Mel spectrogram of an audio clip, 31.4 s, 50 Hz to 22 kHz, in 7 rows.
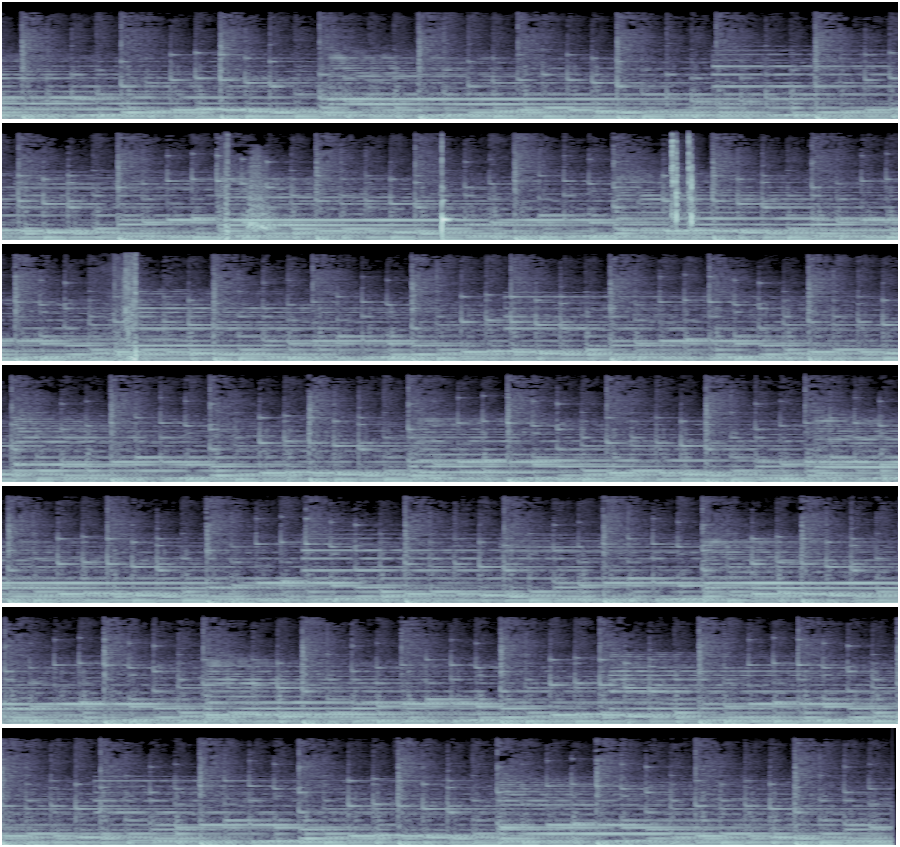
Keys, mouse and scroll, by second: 2.7 click, 3.2 middle click, 4.7 e, 8.4 middle click, 9.0 middle click, 10.0 click, 10.6 middle click, 11.0 middle click, 11.9 e, 13.7 click, 14.0 middle click, 14.6 click, 15.0 middle click, 15.8 middle click, 16.6 e, 17.8 middle click, 18.9 click, 19.3 middle click, 20.3 e, 25.9 Tab, 26.2 click, 28.4 h, 28.9 middle click.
